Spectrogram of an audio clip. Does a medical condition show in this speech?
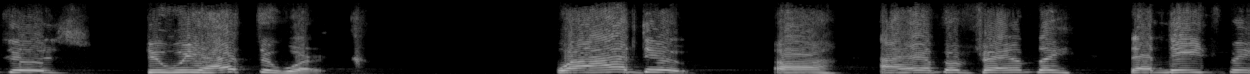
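Yes: cerebral palsy; present since birth.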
